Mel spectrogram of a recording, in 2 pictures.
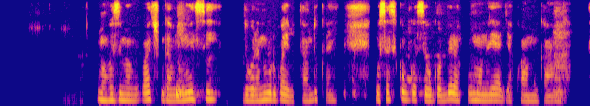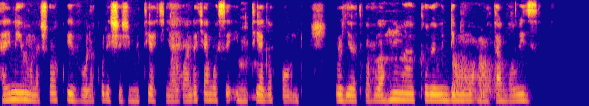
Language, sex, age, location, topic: Kinyarwanda, female, 18-24, Kigali, health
